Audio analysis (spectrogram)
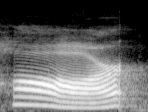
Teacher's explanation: it's the R as in car it's an ah sound so you got to drop your jaw har only at the end you bring the tongue up for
